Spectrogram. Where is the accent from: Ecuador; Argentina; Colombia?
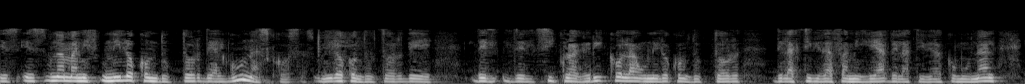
Ecuador; hay algo que no podemos desconocer como ecuatorianos, y es la enorme riqueza de la diversidad cultural. Yo crecí en un medio donde en un cantón habían algunos grupos étnicos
